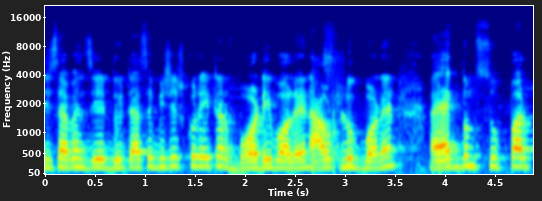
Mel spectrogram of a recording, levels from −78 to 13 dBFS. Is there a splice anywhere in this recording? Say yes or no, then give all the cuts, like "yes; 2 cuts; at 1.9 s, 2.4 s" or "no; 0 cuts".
no; 0 cuts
